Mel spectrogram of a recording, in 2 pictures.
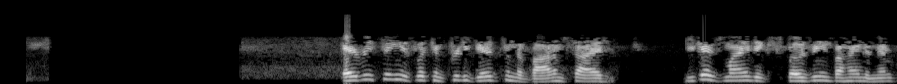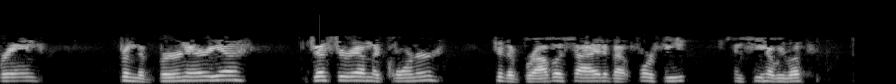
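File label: Incident Tac 1, Scanner audio recording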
